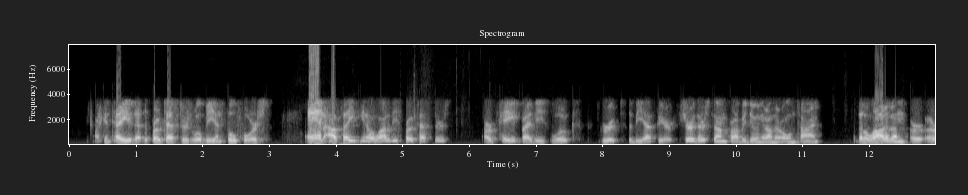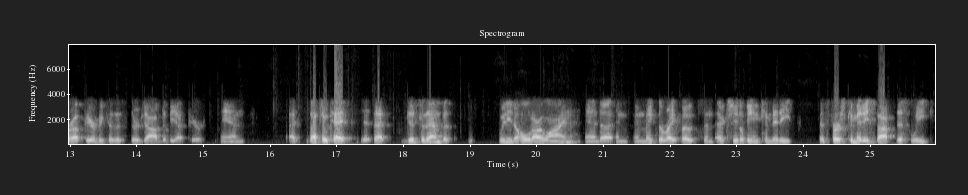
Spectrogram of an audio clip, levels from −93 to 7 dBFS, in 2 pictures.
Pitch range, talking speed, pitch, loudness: 95-135 Hz, 215 wpm, 105 Hz, -20 LUFS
